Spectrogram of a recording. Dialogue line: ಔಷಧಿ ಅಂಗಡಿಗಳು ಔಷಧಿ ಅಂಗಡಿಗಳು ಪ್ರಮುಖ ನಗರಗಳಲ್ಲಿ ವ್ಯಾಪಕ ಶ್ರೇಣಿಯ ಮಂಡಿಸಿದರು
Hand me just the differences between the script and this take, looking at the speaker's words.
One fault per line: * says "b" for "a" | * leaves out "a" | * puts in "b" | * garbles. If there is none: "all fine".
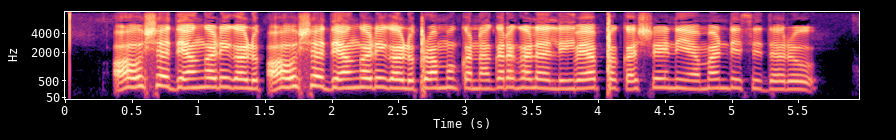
all fine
